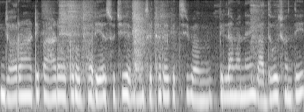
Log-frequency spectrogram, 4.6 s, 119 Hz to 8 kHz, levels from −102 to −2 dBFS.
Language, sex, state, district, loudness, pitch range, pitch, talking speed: Odia, female, Odisha, Khordha, -14 LUFS, 210-220 Hz, 215 Hz, 145 wpm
